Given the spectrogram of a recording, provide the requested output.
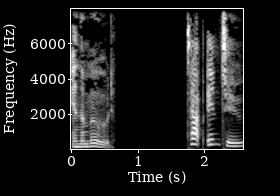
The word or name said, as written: in the mood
